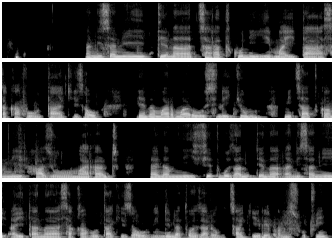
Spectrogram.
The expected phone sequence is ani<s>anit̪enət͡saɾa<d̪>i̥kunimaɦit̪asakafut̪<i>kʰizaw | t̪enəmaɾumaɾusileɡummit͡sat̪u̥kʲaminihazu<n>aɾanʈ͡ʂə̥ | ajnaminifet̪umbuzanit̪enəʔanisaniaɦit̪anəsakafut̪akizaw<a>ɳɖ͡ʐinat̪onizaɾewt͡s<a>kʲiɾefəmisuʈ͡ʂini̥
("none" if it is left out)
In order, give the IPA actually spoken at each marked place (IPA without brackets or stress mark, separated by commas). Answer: s, t̪, a, m, i, a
